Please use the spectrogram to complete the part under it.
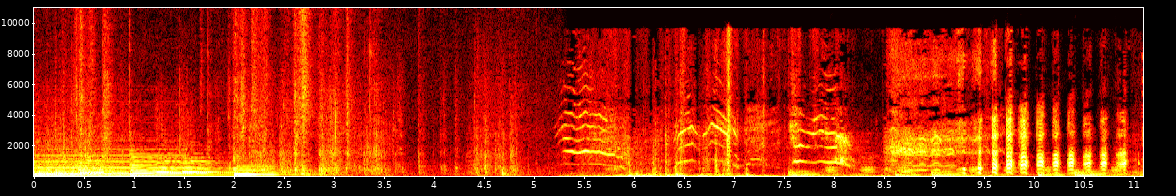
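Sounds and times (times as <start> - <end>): background music: 0.0 - 2.6, 7.6 - 11.0.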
